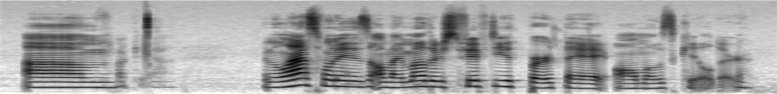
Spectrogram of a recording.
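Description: With an American accent and a plain, everyday voice, a woman at a medium pitch talks at a moderate pace with fairly even intonation. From Pennsylvania. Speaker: stand-up comedian. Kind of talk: casual chat.

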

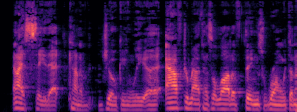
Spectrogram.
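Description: A man at a medium pitch, speaking at a very fast pace. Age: 30s. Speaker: podcast co-host, fan timeline creator. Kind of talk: casual chat.

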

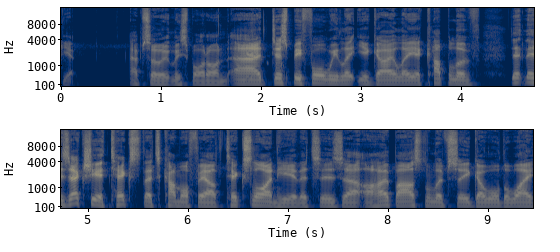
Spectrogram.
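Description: With an Australian accent, a man speaks at a fairly quick pace with a fairly high pitch, a bright, sharp tone and fairly even intonation, in a very clean recording with a silent background and a dry, close sound with no echo. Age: 20s. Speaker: sports radio host. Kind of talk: casual chat. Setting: studio.

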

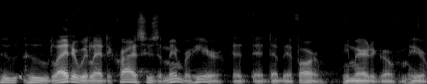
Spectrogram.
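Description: With a Louisiana accent, the speaker moves at a moderate pace through very wide pitch swings. The recording is very clean, with a silent background. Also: man. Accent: Louisiana Southern. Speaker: podcast co-host and pastor. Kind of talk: casual chat.

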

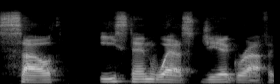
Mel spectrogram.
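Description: A man speaks very slowly in a medium pitch. The recording is very clean, with a silent background. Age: 50s. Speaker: guest, father of the podcast host. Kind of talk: casual sports trivia game chat.

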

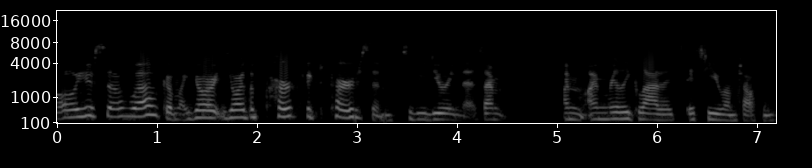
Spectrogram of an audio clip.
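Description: A plain, everyday voice from a woman, medium in pitch, with lively intonation, big swings in loudness and a moderate pace. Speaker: actor. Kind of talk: interview conversation. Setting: video call.

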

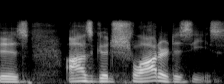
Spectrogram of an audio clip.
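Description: A man with an American accent talks at a moderate pace in a fairly high pitch. It is a normal speaking voice, with fairly even intonation. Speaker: podcast co-host, football fan. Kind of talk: casual chat, sports podcast.

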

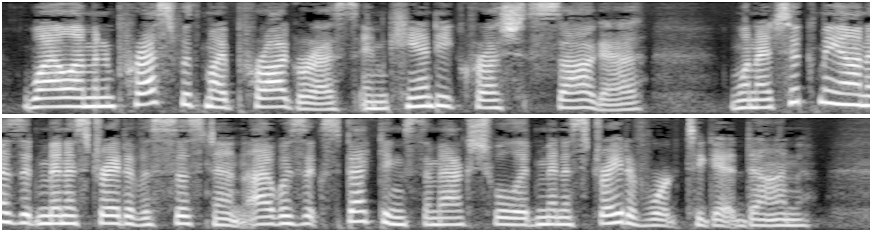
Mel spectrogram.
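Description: Against a quiet background comes a plain, everyday voice, moving at a fairly quick pace with lively intonation. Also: woman. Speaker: freelance writer. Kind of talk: comedic monologue mocking a corporate pep talk. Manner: mock-formal, brisk managerial tone.

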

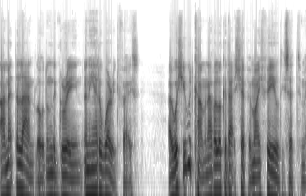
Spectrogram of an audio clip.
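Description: Ordinary pitch variation runs through an unforced reading voice set against a quiet background.

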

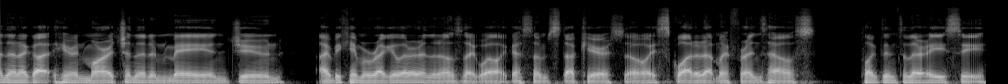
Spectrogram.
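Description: A man with a West Coast accent and a very deep, low pitch speaks in a monotone, flat intonation at a moderate pace in a very clean recording with a silent background. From Seattle, US. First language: Korean. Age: 30s. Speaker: stand-up comedian. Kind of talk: casual interview chat.

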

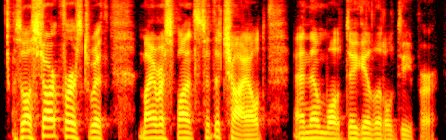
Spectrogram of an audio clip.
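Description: Recorded with a dry, close sound and no echo, a man talks in a normal speaking voice at medium pitch with lively intonation. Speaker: pastor. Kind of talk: interview on faith and mental health.

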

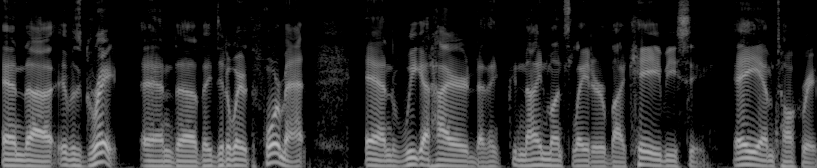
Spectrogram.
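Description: A man with a very deep, low voice at a moderate pace, with ordinary pitch variation. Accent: American. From Indiana, US Midwest. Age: 40s. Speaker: radio host. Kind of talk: casual chat. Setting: studio.

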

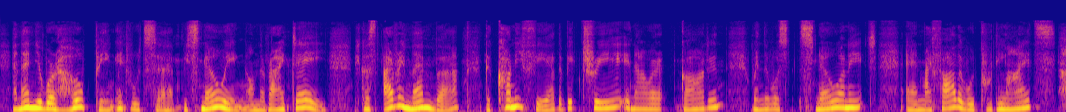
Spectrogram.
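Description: Over a quiet background, a woman with a Dutch accent speaks fairly slowly at a medium pitch, her dark, mellow tone somewhat breathy and her intonation lively. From Netherlands. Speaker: guest from the Netherlands. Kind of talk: interview, childhood memories.

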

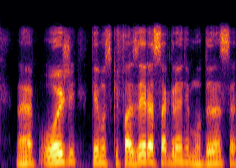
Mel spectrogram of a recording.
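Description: A man speaks at a moderate pace in an ordinary speaking voice, with ordinary pitch variation. The background is quiet and the sound is dry and close with no echo. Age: 50s. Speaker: mayoral candidate, professor. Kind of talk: campaign statement.

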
